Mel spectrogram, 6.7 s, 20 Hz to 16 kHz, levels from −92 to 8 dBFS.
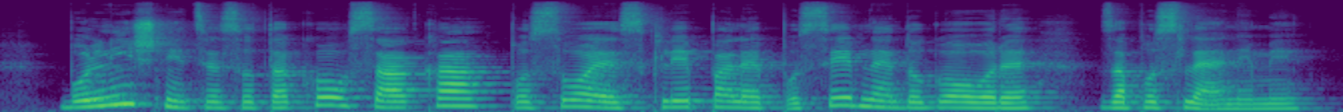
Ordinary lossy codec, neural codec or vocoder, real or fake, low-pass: none; none; real; 14.4 kHz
